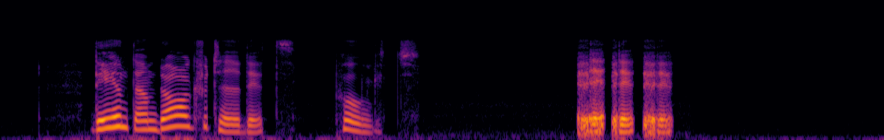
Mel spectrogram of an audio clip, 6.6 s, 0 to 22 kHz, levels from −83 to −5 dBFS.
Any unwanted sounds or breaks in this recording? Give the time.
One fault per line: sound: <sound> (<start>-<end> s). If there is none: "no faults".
sound: laugh (4.3-5.1 s)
